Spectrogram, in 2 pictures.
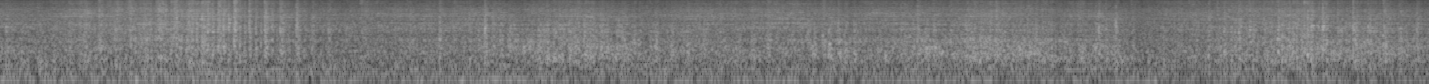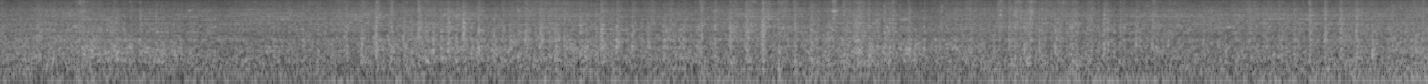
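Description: Covered hopper cars of a fast freight grain train rolling past: a steady, loud rumble of steel wheels on rail with clickety-clack over the joints.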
